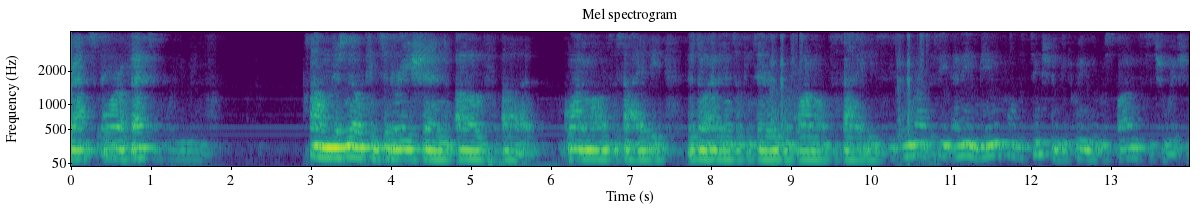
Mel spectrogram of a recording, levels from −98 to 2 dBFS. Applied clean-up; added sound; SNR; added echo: neural separator model SepFormer DNS4.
